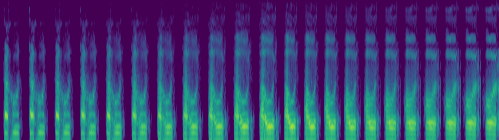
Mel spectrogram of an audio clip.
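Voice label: Proto-Indo-European pahur to Balochi phor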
